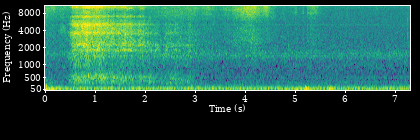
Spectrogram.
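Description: A slow exhaling breath during a guided breathing exercise, one soft, drawn-out airy exhale early on, faint and followed by a quiet stretch.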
